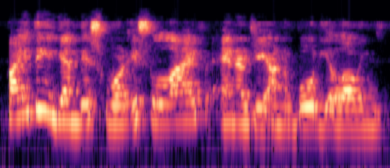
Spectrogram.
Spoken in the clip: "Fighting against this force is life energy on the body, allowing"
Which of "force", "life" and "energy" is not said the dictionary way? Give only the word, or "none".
force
